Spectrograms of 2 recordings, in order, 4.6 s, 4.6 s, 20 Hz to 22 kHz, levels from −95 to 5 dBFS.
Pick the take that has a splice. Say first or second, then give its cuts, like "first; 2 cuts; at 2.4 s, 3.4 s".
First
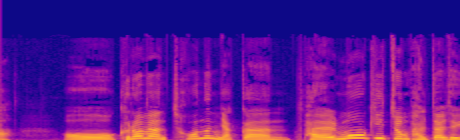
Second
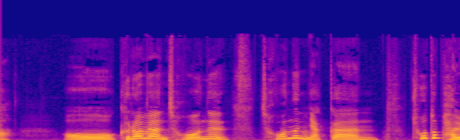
first; 2 cuts; at 1.7 s, 3.0 s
